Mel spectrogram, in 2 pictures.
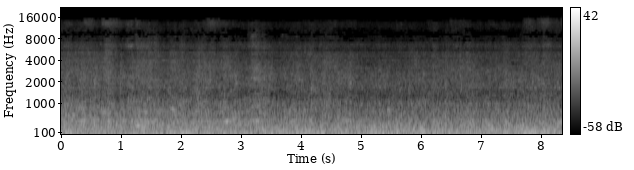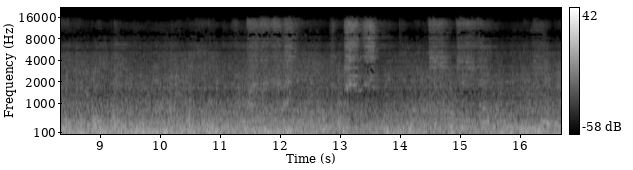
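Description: Freight cars of a Canadian Pacific manifest train rolling past with a steady rumble and clatter of wheels on rail. Brief high-pitched wheel squeals come several times in the second half.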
